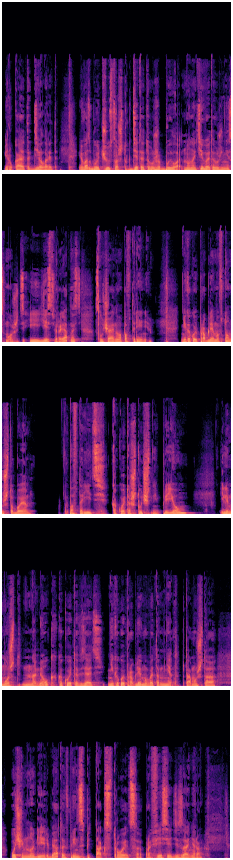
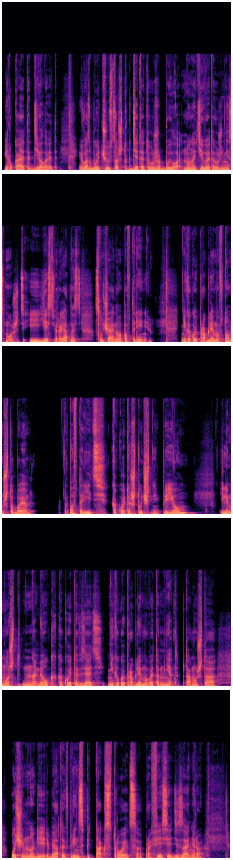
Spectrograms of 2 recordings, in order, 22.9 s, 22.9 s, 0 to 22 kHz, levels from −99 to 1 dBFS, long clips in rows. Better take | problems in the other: second | garbled, watery; slightly; nothing above 14.5 kHz

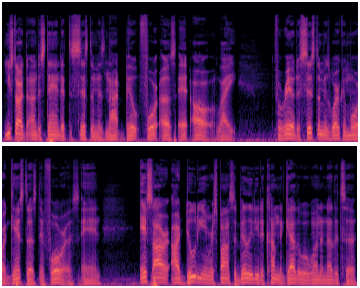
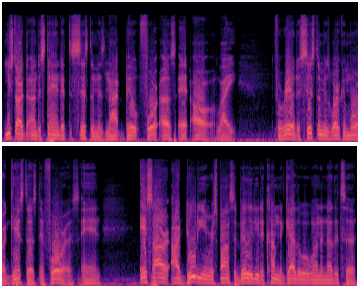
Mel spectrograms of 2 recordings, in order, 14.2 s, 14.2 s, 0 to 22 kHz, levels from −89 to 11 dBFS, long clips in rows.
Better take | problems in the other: first | distortion; slight; 6% of the sound clipped

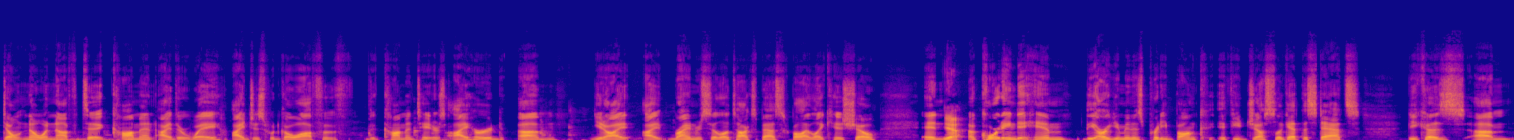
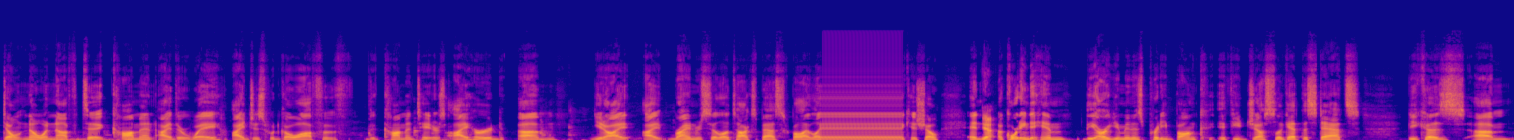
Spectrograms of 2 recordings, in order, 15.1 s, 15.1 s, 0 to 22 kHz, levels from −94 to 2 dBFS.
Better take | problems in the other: first | audio freezing; at 8 s for 1 s

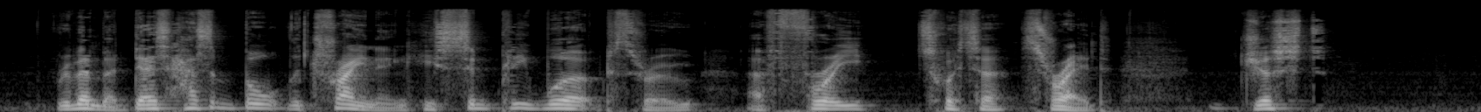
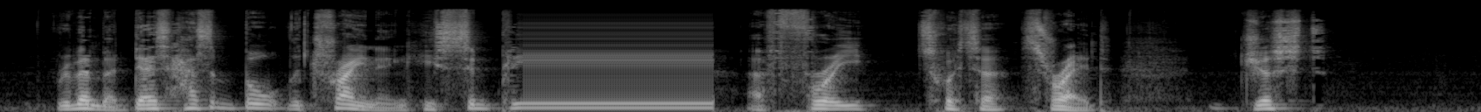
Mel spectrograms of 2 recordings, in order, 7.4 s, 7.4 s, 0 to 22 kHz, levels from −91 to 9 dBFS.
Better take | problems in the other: first | audio freezing; at 2.5 s for 1 s

